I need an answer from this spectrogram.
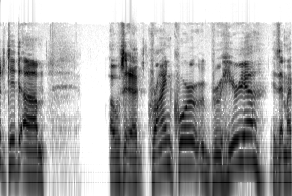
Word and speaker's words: Brujeria: and you also did I was a grindcore Brujeria is that my pronouncing that right yes yeah yes how did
